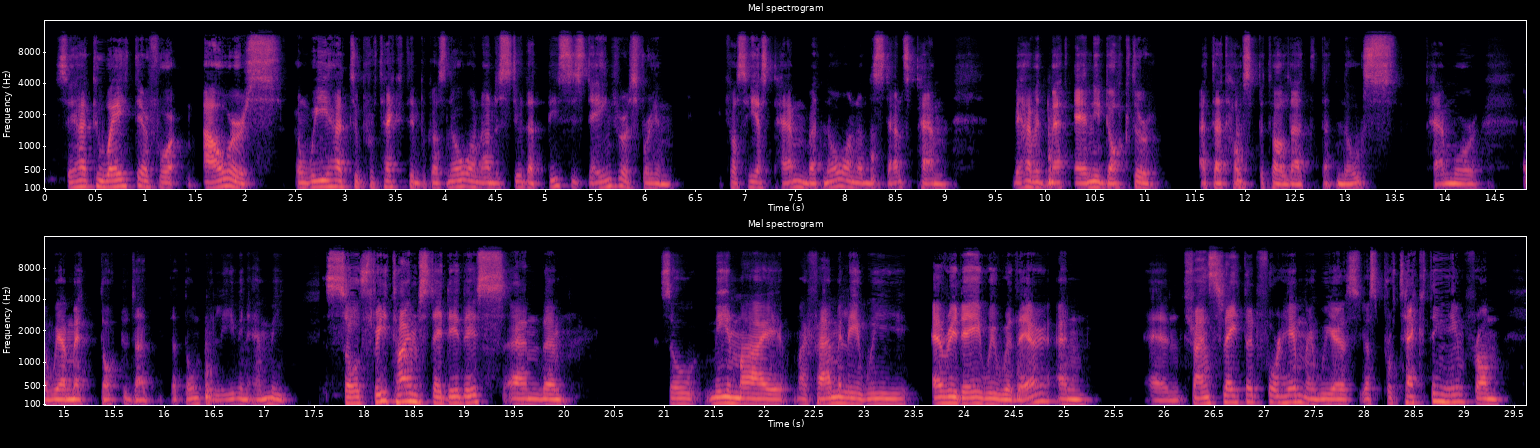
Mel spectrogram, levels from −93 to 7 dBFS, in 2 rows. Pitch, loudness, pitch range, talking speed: 120 Hz, -30 LUFS, 105-145 Hz, 180 wpm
